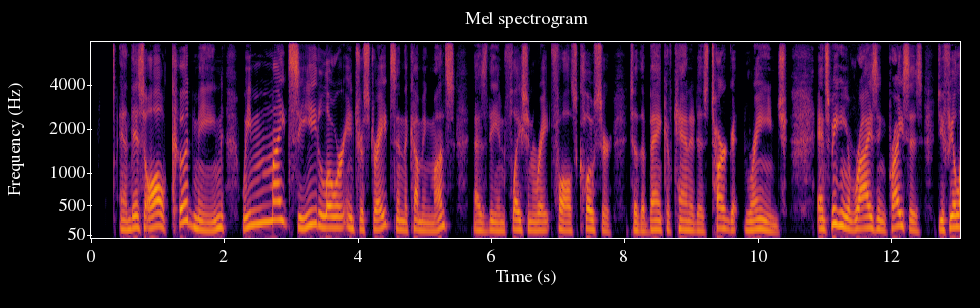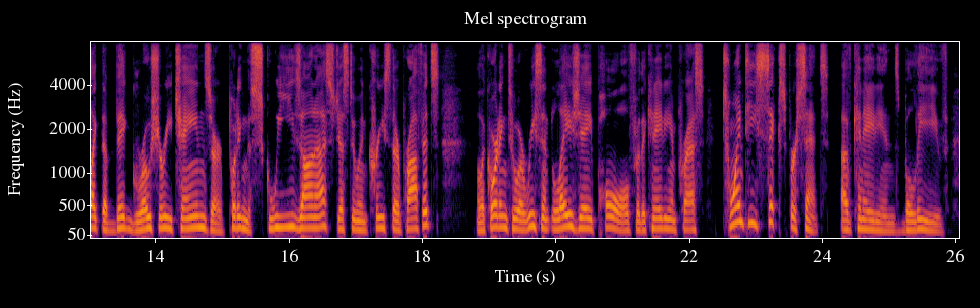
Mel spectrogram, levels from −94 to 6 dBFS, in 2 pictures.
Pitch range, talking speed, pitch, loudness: 130-170 Hz, 155 wpm, 150 Hz, -21 LUFS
